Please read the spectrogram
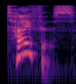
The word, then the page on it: typhous: British English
